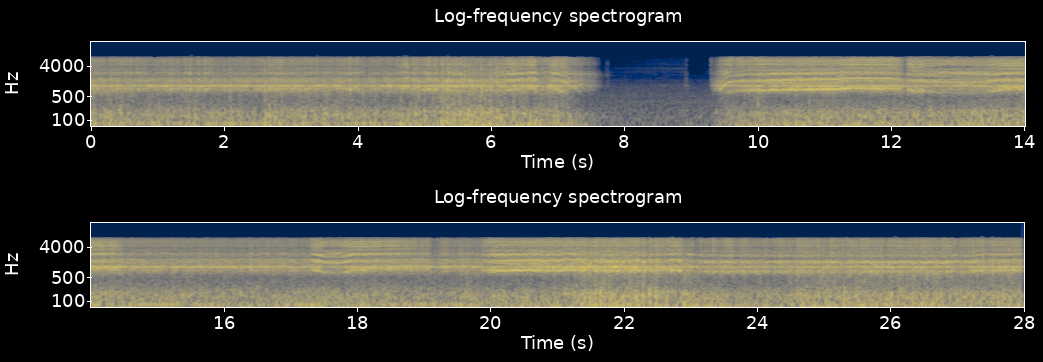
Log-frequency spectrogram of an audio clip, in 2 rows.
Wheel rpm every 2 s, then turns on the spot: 240, 230, 230, 140, 20, 190, 210, 230, 230, 230, 210, 220, 200, 200.
none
